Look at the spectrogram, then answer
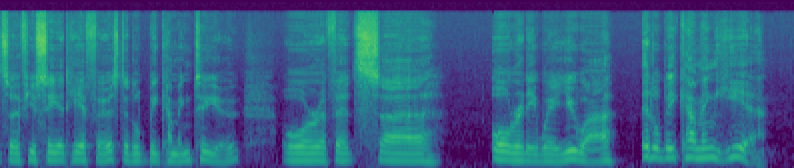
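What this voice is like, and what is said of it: New Zealand accent. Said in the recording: “your Kiwi accent ... people started to crowd around just to hear ... your accent”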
